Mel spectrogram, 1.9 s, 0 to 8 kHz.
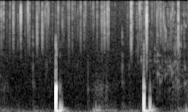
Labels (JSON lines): {"label": "biophony, double pulse", "recorder": "SoundTrap 300"}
